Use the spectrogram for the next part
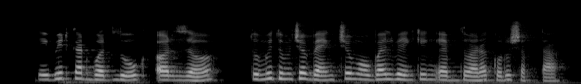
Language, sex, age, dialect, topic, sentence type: Marathi, female, 18-24, Southern Konkan, banking, statement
